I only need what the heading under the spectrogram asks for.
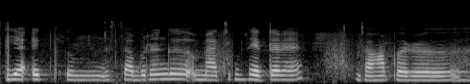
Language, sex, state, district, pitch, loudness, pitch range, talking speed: Hindi, female, Bihar, Gaya, 215 Hz, -22 LUFS, 200-230 Hz, 125 wpm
